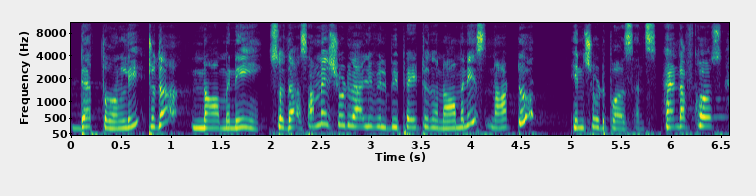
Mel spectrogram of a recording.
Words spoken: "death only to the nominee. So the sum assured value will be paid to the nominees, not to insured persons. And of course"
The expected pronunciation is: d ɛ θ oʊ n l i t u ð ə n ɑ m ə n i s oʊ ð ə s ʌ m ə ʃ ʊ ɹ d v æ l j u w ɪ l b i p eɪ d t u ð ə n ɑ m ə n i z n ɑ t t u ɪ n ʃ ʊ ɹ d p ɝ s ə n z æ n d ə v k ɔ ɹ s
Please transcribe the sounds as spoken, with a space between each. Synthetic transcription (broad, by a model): d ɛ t oʊ n l i t u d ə n ɑ m ə n i s oʊ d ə s ʌ m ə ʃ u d v æ l j u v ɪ l b i p eɪ d t u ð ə n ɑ m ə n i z n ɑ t t u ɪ n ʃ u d p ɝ s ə n s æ n d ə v k ɔ ɹ s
